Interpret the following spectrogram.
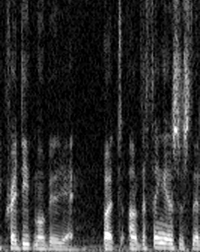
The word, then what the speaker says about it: Crédit Mobilier: You know, in the last 11 years of book notes, I've had Credit Mobilier pronounced Crédit Mobilier. Oh, yeah. Credit Mobilier. Yeah, right. What's right? What's right? Probably Crédit Mobilier.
